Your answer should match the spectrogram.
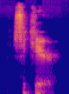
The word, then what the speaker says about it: Shakir: How do you say his name? Is it Shakir? Shakri? Sha- Shakir or Shakir? – Yeah, Shakir.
